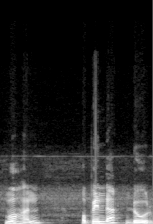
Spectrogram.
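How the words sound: There is a short pause after the name. The speaker calls it right. "मैंने थोड़ा सा gap दिया वहाँ पे रीडिंग में"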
